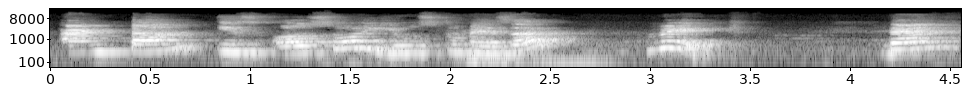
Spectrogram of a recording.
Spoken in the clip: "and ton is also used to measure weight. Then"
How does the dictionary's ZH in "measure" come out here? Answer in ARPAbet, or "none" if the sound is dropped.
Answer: Z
